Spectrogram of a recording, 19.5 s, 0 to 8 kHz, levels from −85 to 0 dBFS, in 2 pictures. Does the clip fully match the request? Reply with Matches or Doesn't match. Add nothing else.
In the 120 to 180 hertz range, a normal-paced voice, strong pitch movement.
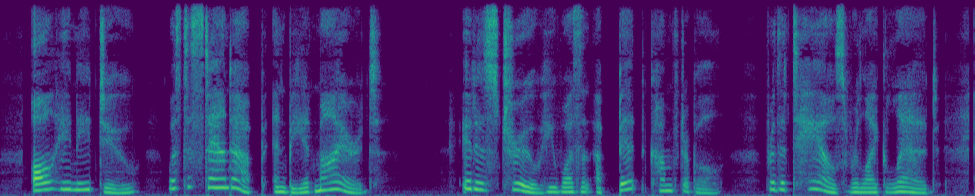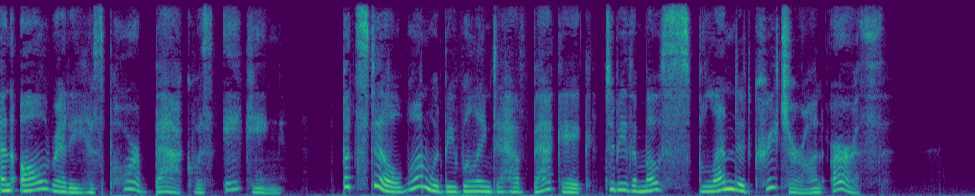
Doesn't match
